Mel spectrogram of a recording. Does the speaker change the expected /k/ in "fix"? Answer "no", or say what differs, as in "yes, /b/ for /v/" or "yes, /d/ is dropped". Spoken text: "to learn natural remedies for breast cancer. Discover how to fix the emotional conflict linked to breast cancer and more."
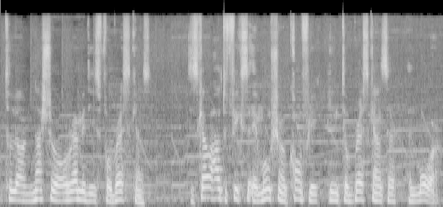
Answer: no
